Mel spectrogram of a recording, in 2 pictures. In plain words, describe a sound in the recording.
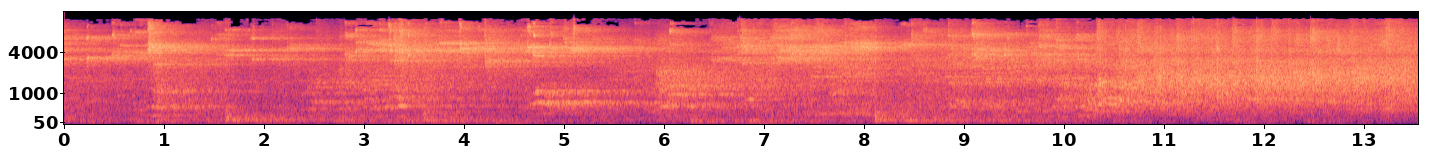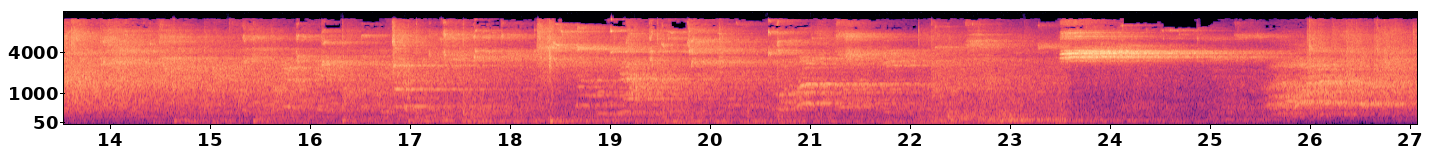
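Sneakers squeak on a wooden court in a large echoing hall.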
